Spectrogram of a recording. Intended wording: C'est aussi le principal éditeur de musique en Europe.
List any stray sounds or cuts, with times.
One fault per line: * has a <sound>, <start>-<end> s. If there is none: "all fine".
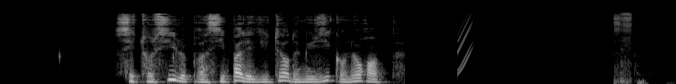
* has a chirp, 4.6-4.8 s
* has a laugh, 6.1-6.3 s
